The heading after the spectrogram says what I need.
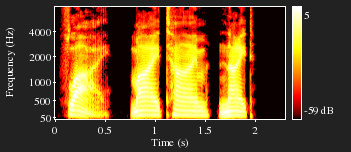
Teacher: AI, as in fly. Start wide open, jaw drops for A, then glide upward toward I, feel the jaw rising.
